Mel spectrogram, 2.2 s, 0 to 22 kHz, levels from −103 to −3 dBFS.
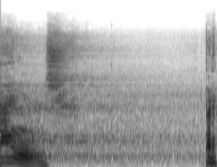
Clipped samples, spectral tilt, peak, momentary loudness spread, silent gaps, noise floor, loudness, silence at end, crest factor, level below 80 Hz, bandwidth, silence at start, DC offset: under 0.1%; -5 dB/octave; -2 dBFS; 26 LU; none; -47 dBFS; -22 LUFS; 0 s; 22 dB; -46 dBFS; 12 kHz; 0 s; under 0.1%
